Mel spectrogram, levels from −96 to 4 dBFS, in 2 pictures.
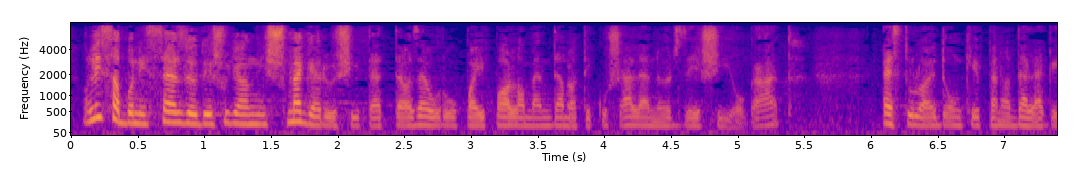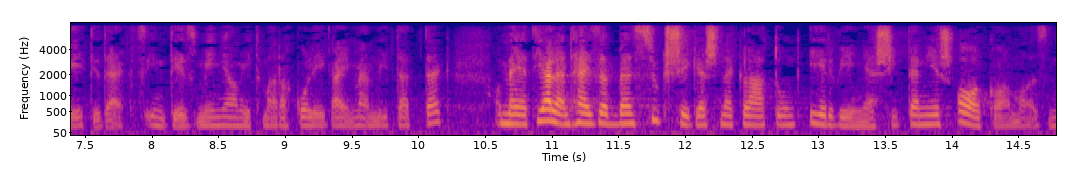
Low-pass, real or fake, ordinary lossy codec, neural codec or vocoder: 7.2 kHz; real; none; none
